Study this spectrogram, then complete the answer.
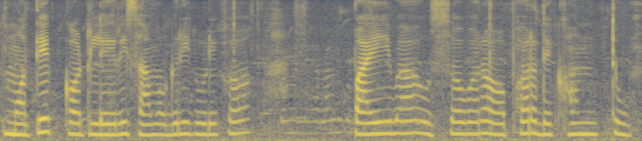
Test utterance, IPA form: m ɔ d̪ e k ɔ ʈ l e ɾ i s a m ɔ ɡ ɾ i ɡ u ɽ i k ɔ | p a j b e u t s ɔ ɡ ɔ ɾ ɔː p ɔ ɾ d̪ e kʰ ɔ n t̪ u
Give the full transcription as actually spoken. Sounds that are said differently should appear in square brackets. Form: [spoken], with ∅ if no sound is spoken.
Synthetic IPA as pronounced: m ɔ [t̪] e k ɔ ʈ l e ɾ i s a m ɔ ɡ ɾ i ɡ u ɽ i k ɔ | p a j b [a] u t s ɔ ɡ ɔ ɾ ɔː [pʰ] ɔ ɾ d̪ e kʰ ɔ n t̪ u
